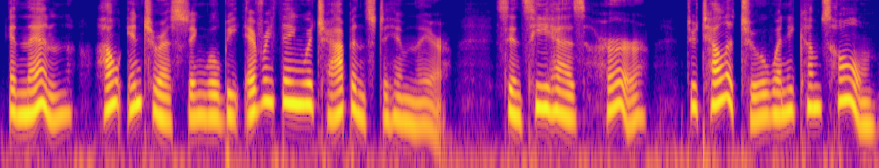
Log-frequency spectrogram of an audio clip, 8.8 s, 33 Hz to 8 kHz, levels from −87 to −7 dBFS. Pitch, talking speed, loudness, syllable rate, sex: 205 Hz, 165 wpm, -17 LUFS, 4.6 syllables/s, female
